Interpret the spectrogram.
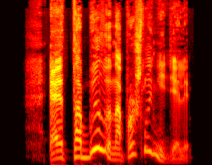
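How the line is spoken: Snapping. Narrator (Russian): огрызнулась миссис Николетис

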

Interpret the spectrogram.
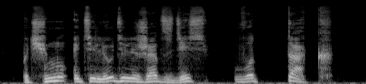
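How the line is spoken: Angry question. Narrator (Russian): сердито спрашивает София

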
